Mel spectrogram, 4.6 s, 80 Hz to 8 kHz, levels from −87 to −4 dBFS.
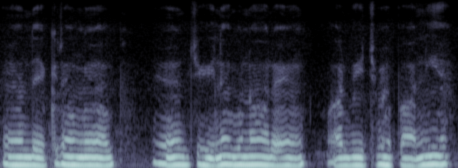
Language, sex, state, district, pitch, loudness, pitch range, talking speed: Angika, male, Bihar, Samastipur, 140 Hz, -25 LUFS, 135-145 Hz, 195 wpm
